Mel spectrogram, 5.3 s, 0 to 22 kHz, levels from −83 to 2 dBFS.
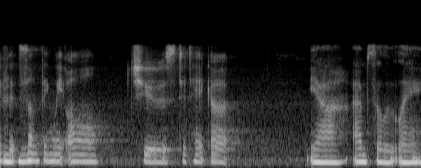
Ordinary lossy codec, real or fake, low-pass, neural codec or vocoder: MP3, 64 kbps; real; 7.2 kHz; none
